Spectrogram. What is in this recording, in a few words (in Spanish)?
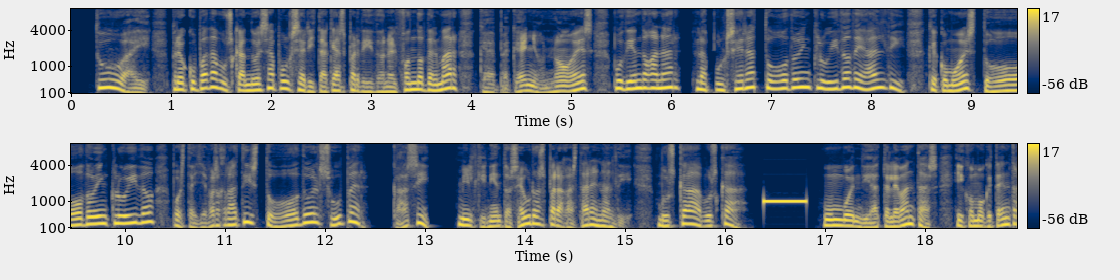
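generico España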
